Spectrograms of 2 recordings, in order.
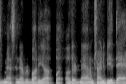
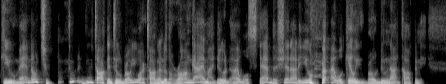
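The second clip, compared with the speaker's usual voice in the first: high, swooping, mock furious outburst, temper completely lost; 5 semitones higher than usual. In the hole, retelling how he answered the guy across the hall: retelling his own outburst. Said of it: "I spazzed out on him".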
